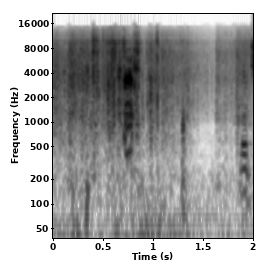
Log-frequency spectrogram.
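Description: Plastic bubble wrap crinkling and rustling as hands pull it off a stainless steel muffler, easing off briefly near the end.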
